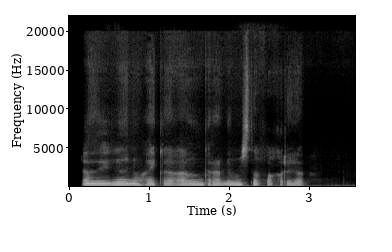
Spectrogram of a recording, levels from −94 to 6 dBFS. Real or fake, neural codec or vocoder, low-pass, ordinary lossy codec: fake; codec, 44.1 kHz, 2.6 kbps, SNAC; none; none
